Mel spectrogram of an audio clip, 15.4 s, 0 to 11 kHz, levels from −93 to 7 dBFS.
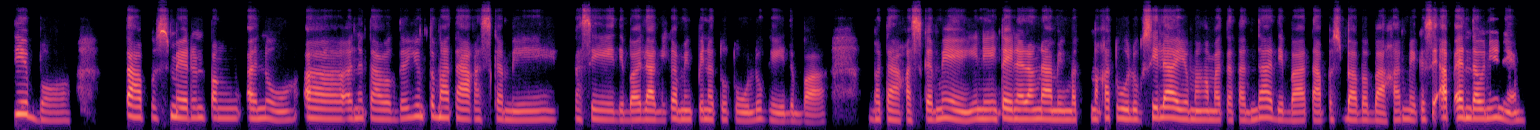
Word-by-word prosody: Di 300 0 +6
ba? 175 -8 -8 0.6
Tapos 230 -2 +5
meron 220 0 +1
pang 210 -1 -4
ano, 195 -3 -3
ah, 200 -2 +2
anong 210 +1 -6
tawag 195 -3 -2
do'n, 215 +2 -5
'yung 245 - -4
tumatakas 215 -6 0
kami, 185 -1 -6 0.2
kasi 190 -2 -2
di 180 - -5
ba, 185 +1 +2
lagi 185 -2 +2
kaming 190 -3 -2
pinatutulog, 190 -1 -5
eh, 165 -2 -4
di 165 - -9
ba? 140 -2 -2 0.4
Tumatakas 190 -2 0
kami, 195 -3 +1
hinihintay 200 +1 +3
na 195 - +5
lang 195 0 +3
naming 185 -1 +2
mat 185 - -4
makatulog 200 -1 -2
sila, 225 -1 +6
'yung 195 -1 -2
mga 185 0 -1
matatanda 180 +4 -2
di 185 - -4
ba, 170 0 +1
tapos 175 +2 -1
bababa 180 -2 0
kami. 185 -1 -4
Kasi 195 - +1
up 225 0 +5
and 225 -1 +6
down 205 0 +4
'yun, 215 -2 -1 0.2
eh. - - -21
195 Hz, 175 wpm, -24 LUFS, 180-210 Hz, 0.6 s, Di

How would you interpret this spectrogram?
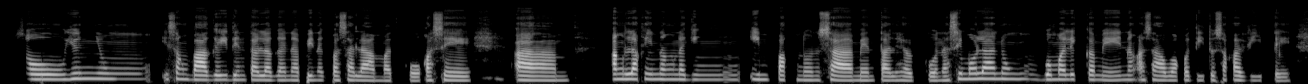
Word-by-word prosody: So 235 -2 +2
'yon 265 +1 -1
'yong 260 -1 -3 0.5
isang 240 0 -3
bagay 215 0 +5
din 215 -1 -4
talaga 205 -1 +1
na 195 -1 -3
pinagpasalamat 195 -3 -1
ko 175 -1 -2
kasi, 195 -1 0 0.5
um, 190 -2 +5 0.5
ang 245 0 +8
laki 245 0 +3
ng 235 -1 -2
naging 225 -1 -4 0.4
impact 225 -2 -1
no'n 200 -1 -5
sa 190 -3 +6
mental 190 0 -2
health 180 -2 -3
ko. 185 - 0
Na 190 - -2
simula 255 +2 +3
nung 250 -2 -5
bumalik 230 +1 0
kami 205 -2 -2
ng 215 0 -5
asawa 195 -4 -1
ko 195 - -1
dito 195 +1 -8
sa 205 +2 -4
Cavite 185 -3 -4
205 Hz, 150 wpm, -23 LUFS, 195-235 Hz, 0.5 s, ang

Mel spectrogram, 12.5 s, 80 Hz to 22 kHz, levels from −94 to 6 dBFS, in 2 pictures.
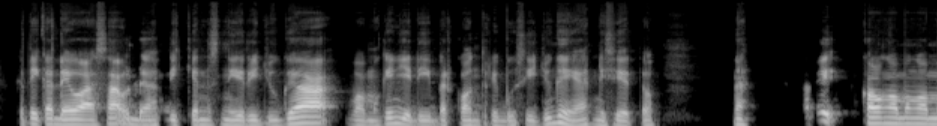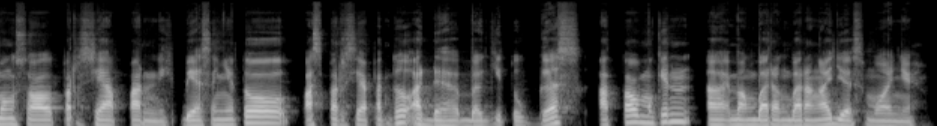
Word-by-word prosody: ketika 135 -1 0
dewasa 125 +2 +5
udah 115 -2 -1
bikin 115 -1 -4
sendiri 115 -1 -2
juga 155 +8 +6
wah 115 -2 -4
mungkin 105 +7 -2
jadi 110 -2 -2
berkontribusi 110 0 -5
juga 145 +5 -1
ya 115 - 0
di 110 -4 -6
situ, 105 -2 -3 0.6
nah - - -1 0.4
tapi 415 -2 -1
kalau 150 - +6
ngomong-ngomong 140 -2 +2
soal 120 -1 +3
persiapan 115 -1 -1
nih 95 - -11
biasanya 115 +2 -2
tuh 160 -1 +3
pas - - +2
persiapan - - -3
tuh 170 - +2
ada 115 -4 +1 0.2
bagi 105 0 -5
tugas 130 +8 -3
atau 170 +9 +1
mungkin, 190 +4 -2 0.2
eee, 120 - +2
emang 120 -1 0
bareng-bareng 115 0 +1
aja 115 -3 -2
semuanya? 105 -2 -5
120 Hz, 175 wpm, -24 LUFS, 110-140 Hz, 0.6 s, juga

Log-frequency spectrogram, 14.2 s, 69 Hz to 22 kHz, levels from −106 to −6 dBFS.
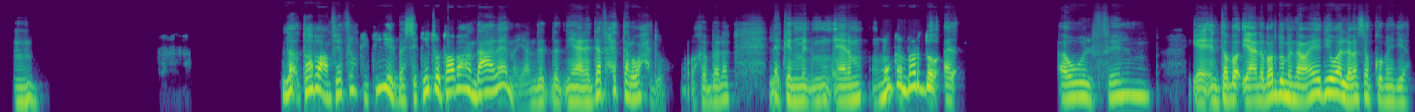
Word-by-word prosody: إمم. 125 0 -6 2.4
لأ - - +2
طبعًا 210 -4 +4
في 170 - -2
أفلام 215 +2 -6
كتير، 210 - 0
بس 130 0 -5
تيتو 205 +9 +1
طبعًا 205 +1 +3
ده 180 - +4
علامة، 190 - +1
يعني 100 +4 -12
د 125 - -4 0.2
د 120 - -7
يعني 125 -1 +1
ده 180 - +2
في 165 - -10
حِتّة 165 - -2
لوحده، 145 +1 -4 0.2
واخُد 120 - -10
بالك، 140 +4 -5 0.4
لكن 140 -3 -2
من 130 -2 -2
م 130 +2 -5
يعني 130 +1 +1
م 145 +3 -2
ممكن 200 - +1
برضه 255 0 +3
أ - - 0 1.1
أول 150 0 +1
فيلم 160 +2 -3 0.4
يعني 120 +1 0
أنت 125 +1 -1
بر 140 0 +4
يعني 130 0 +3
برضه 165 +3 +4
من - - +5
النوعية 140 +6 +3
دي 185 +1 +3
والّا 165 -7 +6
مثلًا 145 +1 -1
كوميديا؟ 125 -1 -4
145 Hz, 180 wpm, -23 LUFS, 130-180 Hz, 2.4 s, والّا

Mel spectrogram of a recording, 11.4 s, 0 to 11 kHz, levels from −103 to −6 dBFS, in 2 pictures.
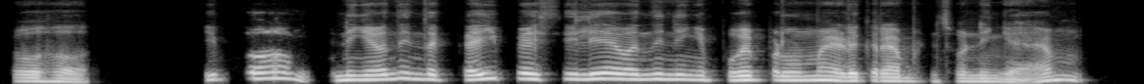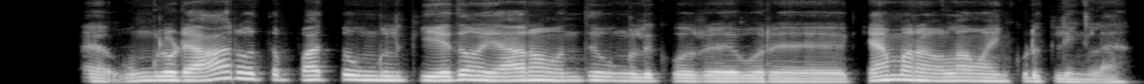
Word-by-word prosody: ஓஹோ! 120 -2 -1 0.7
இப்போ 220 +4 -4 0.4
நீங்க 175 +1 +2
வந்து 215 +4 0
இந்த 195 -2 0
கைபேசியிலயே 210 +1 +1
வந்து 195 +1 +1
நீங்க 180 -2 -1
புகைப்படமா 165 0 +1
எடுக்கிறேன் 140 -1 +1
அப்டின்னு 120 -1 -11
சொன்னீங்க. 115 -5 -2 1.1
அ - - -3 0.2
உங்களுடைய 155 +1 +3
ஆர்வத்த 215 -5 +1
பார்த்து, 175 +1 0
உங்களுக்கு 160 -1 +1
ஏதோ 180 +3 +2 0.2
யாரும் 160 +1 +3
வந்து, 150 +2 -4
உங்களுக்கு 135 -2 -2
ஒரு 120 0 -1 0.2
ஒரு 115 -1 0 0.4
கேமராவல்லாம் 150 -4 +2
வாங்கிக் 130 -2 -2
குடுக்கலைங்களா? 105 -6 -4
160 Hz, 135 wpm, -24 LUFS, 130-185 Hz, 1.1 s, உங்களுடைய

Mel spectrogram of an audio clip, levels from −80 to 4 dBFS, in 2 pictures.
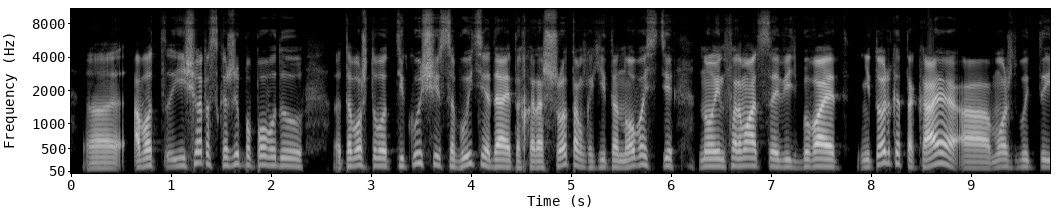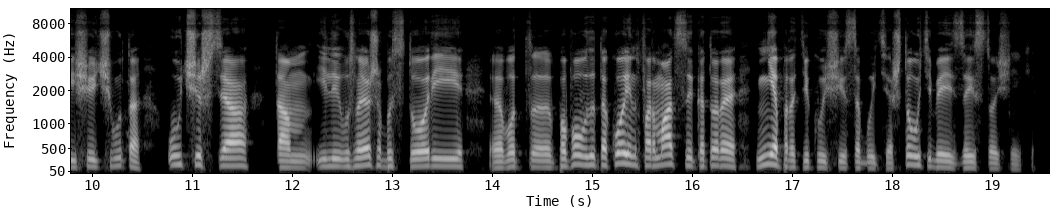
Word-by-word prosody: Э, 110 0 0
а - - +4
вот 155 +4 0
еще 155 +9 -1
расскажи 190 -2 -4
по 175 -1 -6
поводу, 155 -5 -3 0.4
того, 150 +3 +1
что 160 0 -5
вот 155 -1 0
текущие 180 +3 -1
события 170 +6 -2
да, 140 0 +7
это 130 - +1
хорошо, 125 +6 +1
там 170 -5 -1
какие-то 135 +1 -4
новости, 150 +2 -2 0.2
но 145 +2 +3
информация 150 0 +3
ведь 135 -3 -4
бывает 145 0 +6
не 135 +2 -7
только 205 +1 +1
такая, 205 +1 +6
а 115 -1 +4
может 130 +1 -4
быть 135 -2 -9
ты 140 - -7
еще 135 +2 -1
и - - -11
чему-то 150 +5 -4 0.2
учишься, 155 -3 +1 0.3
там, 125 -2 +1
или 145 +1 -5
узнаешь 155 +4 0
об 150 - -9
истории, 145 0 -1 0.2
вот 120 +4 -4
по 130 +2 -3
поводу 175 +1 -2
такой 200 +5 +2
информации, 170 0 0
которая 150 -1 0 0.2
не 175 +4 +4
про 140 -3 -5
текущие 125 -2 -8
события. 115 -1 -9
Что 180 +10 -3
у 175 - -3
тебя 140 -5 -4
есть 120 -5 -5
за 120 0 -3
источники? 100 -5 -12
145 Hz, 165 wpm, -23 LUFS, 130-160 Hz, 0.4 s, да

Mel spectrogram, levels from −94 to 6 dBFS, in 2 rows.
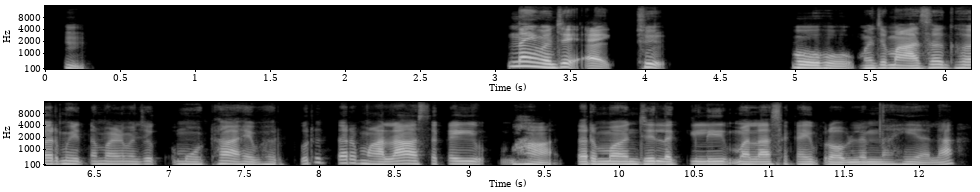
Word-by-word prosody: हं. - - -5 2.9
नाही 255 -1 +6
म्हणजे 205 -1 +4
ॲक 350 -1 +2 0.2
चु - - +3 1.0
हो 165 -3 +5
हो, 135 -4 0
म्हणजे 145 +3 0
माझं 155 +3 +3
घर 165 0 +1
मी 165 -1 +1
आता 155 0 -7
म्हणेन 150 -1 -2
म्हणजे 150 +1 -4 0.2
मोठं 145 +3 -2
आहे 145 -3 +1
भरपूर. 135 - -7
तर 200 0 -1
मला 155 -3 +1
असं 165 0 -2
काही 155 -1 0 0.3
हां, 135 -7 +3 0.2
तर 145 +1 +2
म्हणजे 150 +1 +3
लकीली 145 +1 0
मला 140 -1 0
असा 140 +2 -2
काही 140 0 0
प्रॉब्लेम 130 0 0
नाही 135 0 0
आला. 125 +5 -3
150 Hz, 150 wpm, -22 LUFS, 140-165 Hz, 2.9 s, नाही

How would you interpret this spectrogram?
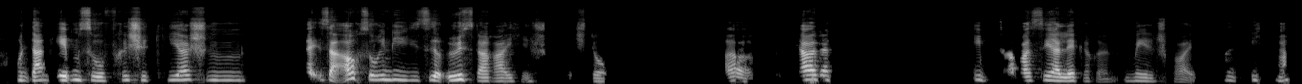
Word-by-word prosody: Und 195 -2 -7
dann 185 +2 +6
eben 200 +1 +5
so 190 -4 -1
frische 200 +4 -2
Kirschen, 200 -2 -4 0.6
da - - +1
ist - - -10
er - - +7
auch - - +2
so 215 - -2
in 215 -1 0
diese 195 -2 -2
österreichische 160 -8 -1 0.2
Richtung. 435 - -13 1.2
Äh, - - -3 0.7
ja, 220 +1 +8
da 215 -1 -1 1.4
gibt's 210 -5 -13 0.2
aber 180 0 +2
sehr 180 -1 +2
leckere 150 -7 -3
Mehlspeisen. 155 -2 -13 0.2
Und 185 -4 -17
ich 205 -2 -14
mache 190 +2 -9
195 Hz, 120 wpm, -20 LUFS, 170-210 Hz, 1.4 s, ja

